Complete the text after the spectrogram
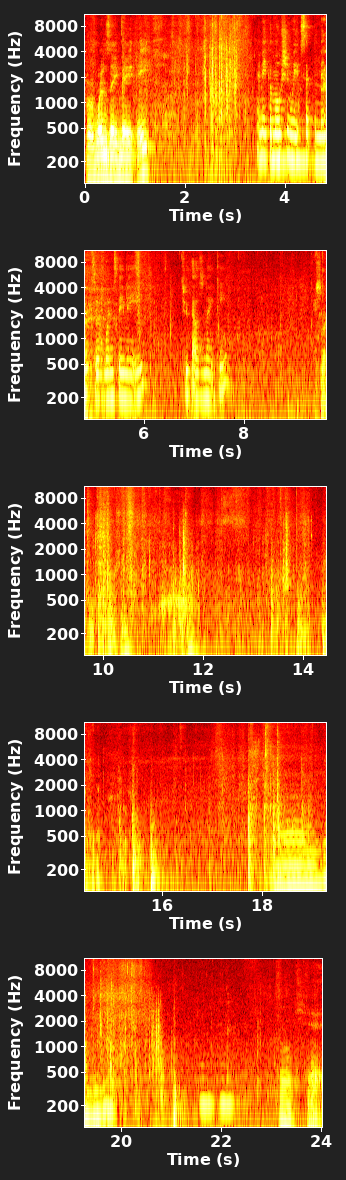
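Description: Papers rustle on a table.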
